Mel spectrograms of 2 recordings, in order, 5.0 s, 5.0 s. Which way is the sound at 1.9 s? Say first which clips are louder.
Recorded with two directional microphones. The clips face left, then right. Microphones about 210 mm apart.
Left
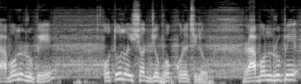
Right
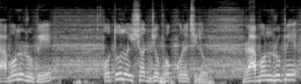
Left 4 dB; 45° left (ahead or behind).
